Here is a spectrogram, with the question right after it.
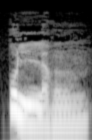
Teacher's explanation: میایم لام قول رو که ساکنه حذف میکنیم، به جاش لام لهم رو تشدید میدیم، میشه قول لهم. اینو میگن ادغام شد.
